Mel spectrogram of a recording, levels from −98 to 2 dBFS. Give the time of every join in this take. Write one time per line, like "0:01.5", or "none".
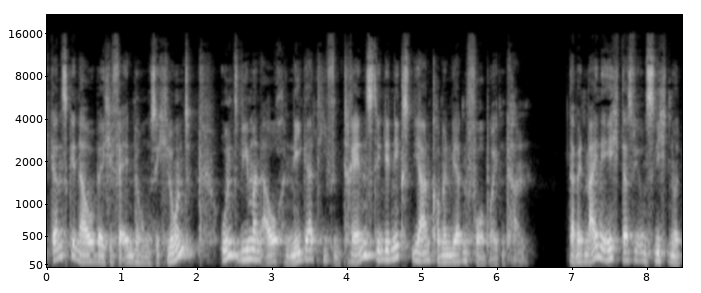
0:06.8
